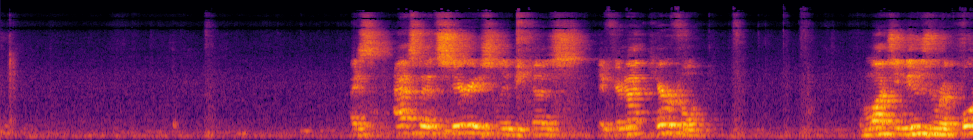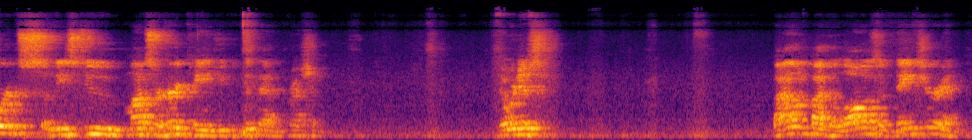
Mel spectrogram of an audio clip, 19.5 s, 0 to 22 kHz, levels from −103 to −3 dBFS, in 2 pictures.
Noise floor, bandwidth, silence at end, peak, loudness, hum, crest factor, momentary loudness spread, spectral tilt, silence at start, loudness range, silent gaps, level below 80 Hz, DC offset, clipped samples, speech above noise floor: -52 dBFS; 15.5 kHz; 0.05 s; -2 dBFS; -19 LUFS; none; 20 dB; 14 LU; -4 dB/octave; 0.05 s; 8 LU; none; -64 dBFS; under 0.1%; under 0.1%; 33 dB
